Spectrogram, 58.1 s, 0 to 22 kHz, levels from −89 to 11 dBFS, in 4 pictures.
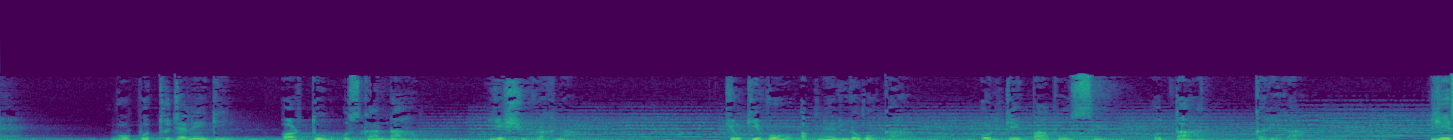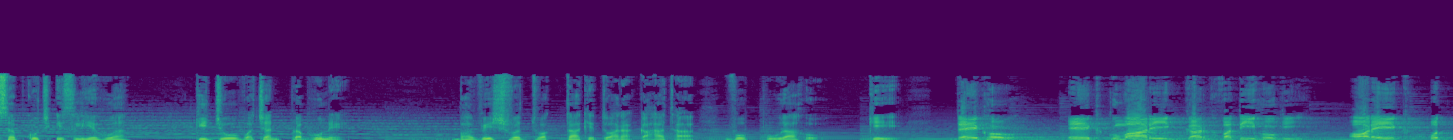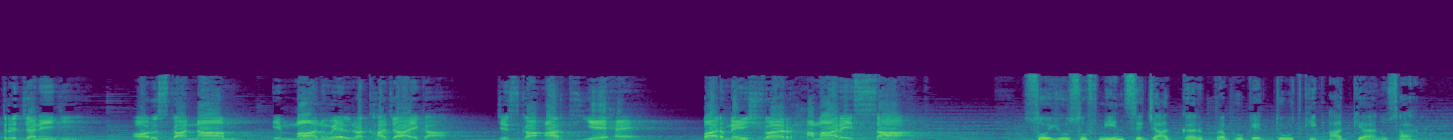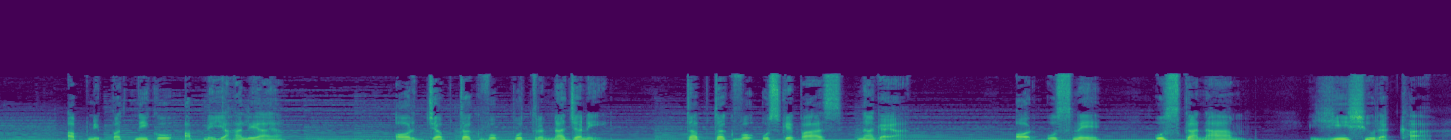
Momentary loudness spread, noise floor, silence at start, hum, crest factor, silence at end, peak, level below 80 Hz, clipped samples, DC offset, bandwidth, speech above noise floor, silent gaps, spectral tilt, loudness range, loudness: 21 LU; -59 dBFS; 0 s; none; 20 dB; 0.25 s; 0 dBFS; -42 dBFS; under 0.1%; under 0.1%; 11 kHz; 39 dB; none; -4.5 dB/octave; 7 LU; -20 LUFS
